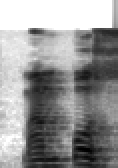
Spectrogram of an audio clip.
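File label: "mampus", Malay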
